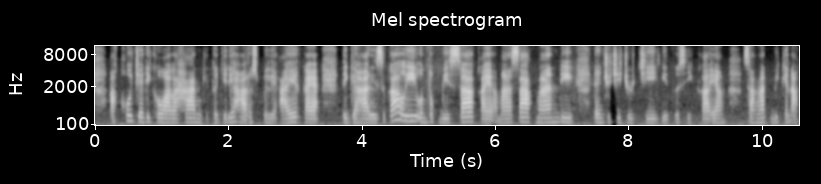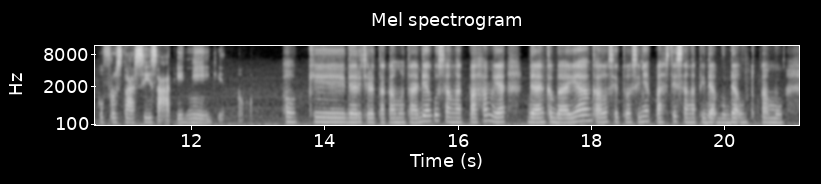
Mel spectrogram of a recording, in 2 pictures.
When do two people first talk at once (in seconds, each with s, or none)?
none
